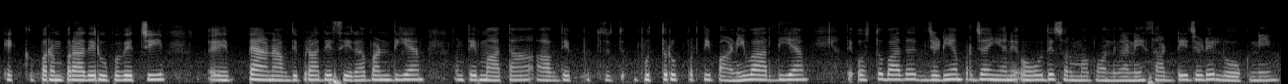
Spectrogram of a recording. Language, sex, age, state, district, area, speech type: Punjabi, female, 18-30, Punjab, Bathinda, rural, spontaneous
